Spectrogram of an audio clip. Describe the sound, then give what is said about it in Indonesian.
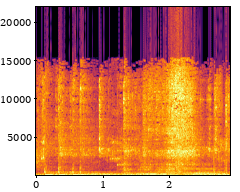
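A truck passes with a loud, continuous engine rumble and an accelerating, revving drone. Its higher noise swells toward the end. “Truk kae.”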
